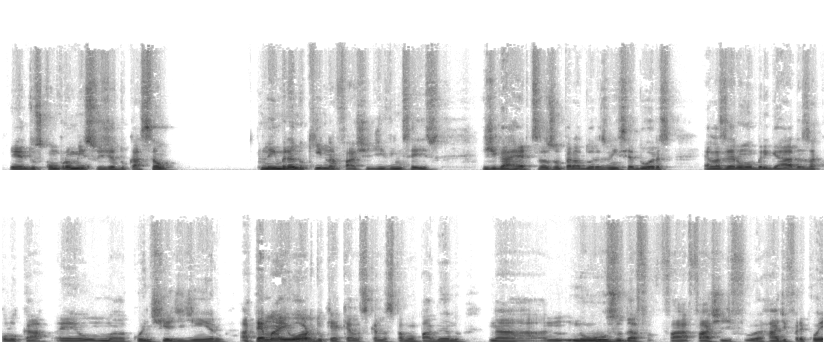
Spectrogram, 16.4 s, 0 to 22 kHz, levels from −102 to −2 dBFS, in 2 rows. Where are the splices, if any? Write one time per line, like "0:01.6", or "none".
none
